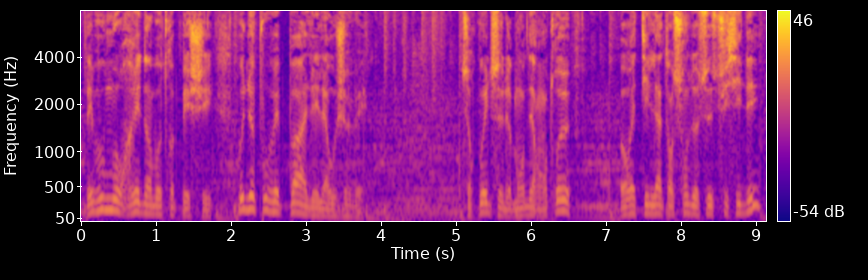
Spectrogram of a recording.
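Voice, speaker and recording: A man with a cold and a slightly hoarse voice, hosting a radio quiz and reading Bible passages aloud with joking asides. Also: medium pitch, very animated, moderate pace, music in the background. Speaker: radio host. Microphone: studio microphone.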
